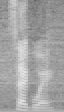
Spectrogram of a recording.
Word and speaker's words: segue: To move smoothly from one topic to another, people say seg or seg you. Segue.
